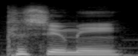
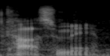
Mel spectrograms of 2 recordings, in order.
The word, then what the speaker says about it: Kasumi: So the game says Kasumi, which is wrong. I've always said Kasumi. Yeah, That is because factually wrong. the actual correct pronunciation is Kasumi.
